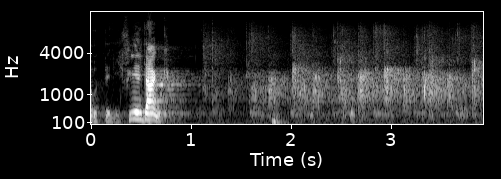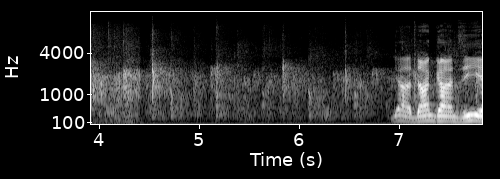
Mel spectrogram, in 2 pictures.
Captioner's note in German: Beifall SPD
